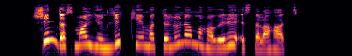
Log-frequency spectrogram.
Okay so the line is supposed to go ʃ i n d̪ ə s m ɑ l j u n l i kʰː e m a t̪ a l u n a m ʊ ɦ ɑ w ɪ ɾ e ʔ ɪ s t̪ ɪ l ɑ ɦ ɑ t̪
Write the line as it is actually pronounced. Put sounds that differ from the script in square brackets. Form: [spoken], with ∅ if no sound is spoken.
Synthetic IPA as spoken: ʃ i n d̪ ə s m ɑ l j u n l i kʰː e m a t̪ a l u n a m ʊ ɦ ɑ w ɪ ɾ e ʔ ɪ s t̪ ɪ l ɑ ɦ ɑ t̪

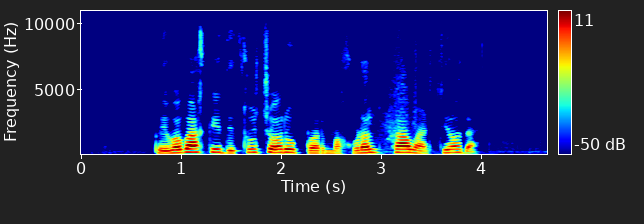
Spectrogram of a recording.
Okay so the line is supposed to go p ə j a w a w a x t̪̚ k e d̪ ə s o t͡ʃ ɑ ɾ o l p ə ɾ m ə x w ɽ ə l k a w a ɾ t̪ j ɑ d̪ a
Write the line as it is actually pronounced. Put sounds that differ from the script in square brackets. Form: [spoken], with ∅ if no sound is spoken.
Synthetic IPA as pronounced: p ə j a w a w a x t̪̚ k e d̪ ə [t͡s] o t͡ʃ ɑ ɾ o [∅] p ə ɾ m ə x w ɽ ə l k a w a [ɽ] t̪ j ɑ d̪ a

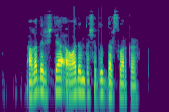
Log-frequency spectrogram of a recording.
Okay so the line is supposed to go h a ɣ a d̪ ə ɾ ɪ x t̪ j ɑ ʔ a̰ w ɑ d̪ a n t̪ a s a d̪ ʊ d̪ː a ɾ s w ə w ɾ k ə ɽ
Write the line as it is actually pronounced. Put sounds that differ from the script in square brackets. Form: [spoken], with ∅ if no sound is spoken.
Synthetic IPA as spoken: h a ɣ a d̪ ə ɾ ɪ [ʃ] t̪ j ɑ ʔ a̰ w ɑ d̪ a [m] t̪ a [ʃ] a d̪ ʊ d̪ː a ɾ s w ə [∅] ɾ k ə ɽ

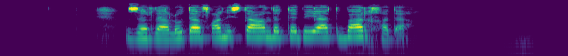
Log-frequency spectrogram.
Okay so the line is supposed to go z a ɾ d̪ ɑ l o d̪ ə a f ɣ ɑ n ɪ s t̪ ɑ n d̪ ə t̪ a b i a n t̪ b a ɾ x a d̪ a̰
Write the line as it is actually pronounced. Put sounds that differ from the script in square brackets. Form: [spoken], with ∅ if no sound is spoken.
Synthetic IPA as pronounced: z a ɾ d̪ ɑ l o d̪ ə a f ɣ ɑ n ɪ s t̪ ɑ n d̪ ə t̪ a b i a [∅] t̪ b a ɾ x a d̪ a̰

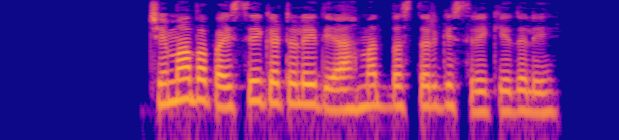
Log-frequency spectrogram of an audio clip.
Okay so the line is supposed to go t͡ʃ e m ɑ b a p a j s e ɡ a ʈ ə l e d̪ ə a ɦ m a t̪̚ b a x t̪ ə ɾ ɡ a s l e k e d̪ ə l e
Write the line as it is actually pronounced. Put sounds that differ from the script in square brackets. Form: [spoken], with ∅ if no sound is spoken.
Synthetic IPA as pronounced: t͡ʃ e m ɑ b a p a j s e ɡ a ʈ ə l e d̪ ə a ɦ m a [d̪̚] b a [s] t̪ ə ɾ ɡ [e] s [ɾ] e k e d̪ ə l e

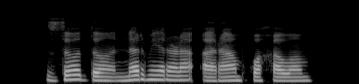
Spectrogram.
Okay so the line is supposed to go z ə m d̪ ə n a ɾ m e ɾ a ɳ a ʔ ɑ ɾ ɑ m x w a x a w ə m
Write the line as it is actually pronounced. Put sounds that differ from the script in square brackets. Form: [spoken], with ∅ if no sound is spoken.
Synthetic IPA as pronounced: z ə [∅] d̪ ə n a ɾ m e ɾ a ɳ a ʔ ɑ ɾ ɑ m x w a x a w ə m

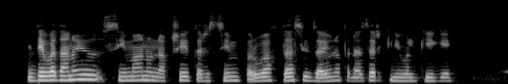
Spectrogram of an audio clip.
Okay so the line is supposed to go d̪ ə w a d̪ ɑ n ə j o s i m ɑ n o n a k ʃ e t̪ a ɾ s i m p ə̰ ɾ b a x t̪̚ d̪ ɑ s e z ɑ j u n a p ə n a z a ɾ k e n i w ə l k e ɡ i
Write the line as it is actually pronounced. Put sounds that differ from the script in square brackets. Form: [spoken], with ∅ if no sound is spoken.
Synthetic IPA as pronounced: d̪ ə w a d̪ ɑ n ə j o s i m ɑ n o n a [q] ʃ e t̪ a ɾ s i m p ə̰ ɾ [w] a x t̪̚ d̪ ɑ s e z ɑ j u n a p ə n a z a ɾ k e n i w ə l k e ɡ i

